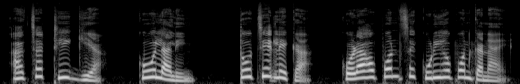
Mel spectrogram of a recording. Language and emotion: Santali, neutral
